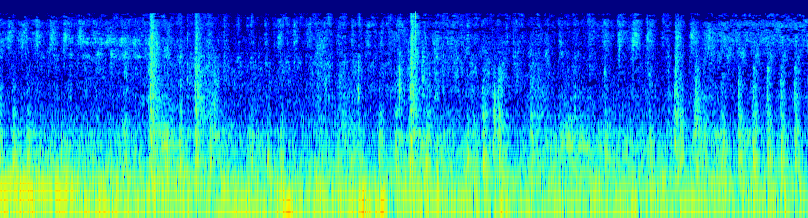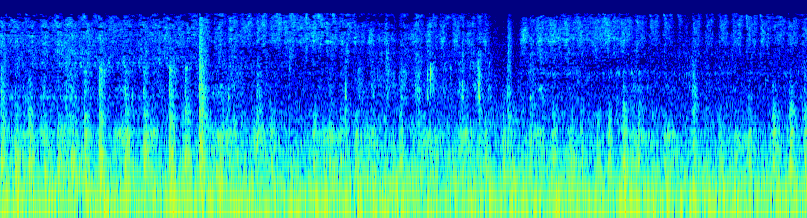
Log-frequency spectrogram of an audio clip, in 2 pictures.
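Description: A sponge rubs and scrubs steadily on a smooth hard surface.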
